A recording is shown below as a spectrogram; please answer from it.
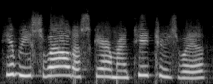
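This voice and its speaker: Very high-pitched eager little girl. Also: moderate pace, fairly bright tone. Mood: eager, pleading. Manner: childish, pleading, inquisitive. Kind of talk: 1950s radio comedy acting.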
